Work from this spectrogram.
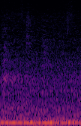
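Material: Nothing is struck.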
